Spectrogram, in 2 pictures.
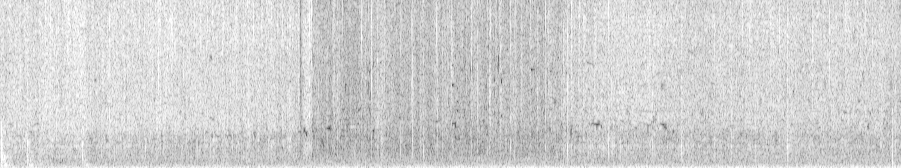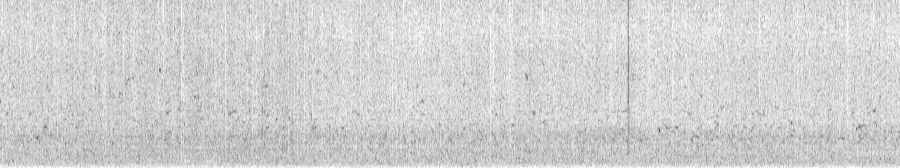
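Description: Sabudana khichdi of tapioca pearls and potatoes sizzling steadily in a nonstick frying pan, an even hiss of frying.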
